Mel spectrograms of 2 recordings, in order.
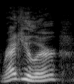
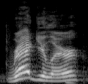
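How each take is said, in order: First: The words are said more quietly. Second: The words are said more loudly. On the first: The speaker calls it right. "He's like a little bit quieter" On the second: The speaker calls it wrong. "Sorry, sorry"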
